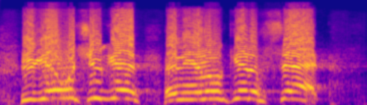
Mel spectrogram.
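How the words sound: It is said tensely in an irritated, annoyed tone. The adult is frustrated and venting. "your face is like, ... like you're thinking about your significant other?"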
